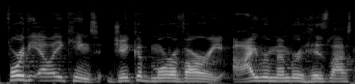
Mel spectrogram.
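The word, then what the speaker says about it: Moverare: I was trying to figure out how to pronounce it, and then I heard it and I thought of it like the villain in the Sherlock Holmes movies or TV show with Benedict Cumberbatch, Moriarty.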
